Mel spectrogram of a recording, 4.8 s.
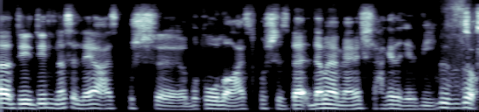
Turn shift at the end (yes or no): yes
